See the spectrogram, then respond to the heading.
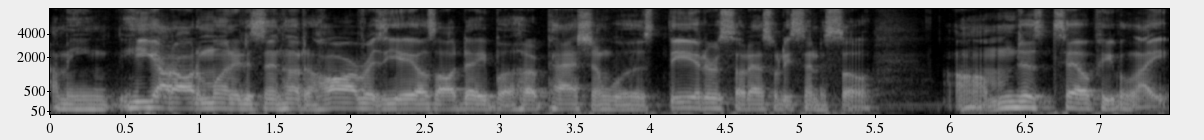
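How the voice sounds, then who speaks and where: In an American accent, a man talks at a fairly low pitch and a fairly quick pace. His pitch variation is ordinary, and the room echo is audible. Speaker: spoken word poet and author; navy veteran. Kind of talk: casual interview chat. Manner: loud, brash delivery; animated storytelling.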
